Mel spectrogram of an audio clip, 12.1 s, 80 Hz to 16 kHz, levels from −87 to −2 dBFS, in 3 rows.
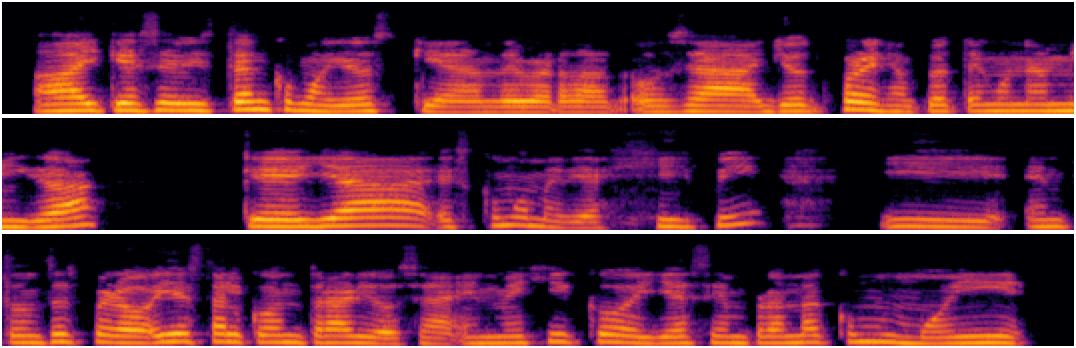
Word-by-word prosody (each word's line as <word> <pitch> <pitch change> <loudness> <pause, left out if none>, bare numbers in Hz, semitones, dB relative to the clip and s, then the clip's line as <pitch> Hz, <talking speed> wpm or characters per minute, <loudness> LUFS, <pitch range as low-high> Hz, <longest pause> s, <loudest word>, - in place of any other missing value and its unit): Ay, 215 +2 +5
que 225 +1 +5
se 225 +2 +3
vistan 220 +3 +4
como 220 -5 0
ellos 200 +2 -1
quieran, 170 -2 -3
de 170 0 +3
verdad. 170 -1 -1
O 180 - -2
sea, 185 -1 +2
yo, 195 +1 -1
por 250 -2 +4
ejemplo, 200 -2 -1
tengo 200 +2 -3
una 205 0 -1
amiga 210 +5 +2 0.5
que 220 -1 +5
ella 240 +2 +4
es 205 0 -10
como 255 0 -5
media 180 -5 -6
hippie, 220 - -7 0.4
y 215 -3 -5
entonces 215 +2 -2
pero 210 -4 +3
ella 240 +3 +4
está 245 +1 -1
al 235 - +1
contrario, 210 -4 0
o 180 - -1
sea, 180 -1 -6
en 195 +1 -5
México 220 +3 -2
ella 200 -1 -2
siempre 205 -1 -4
anda 215 +1 -2
como 240 +1 -3
muy 200 0 -1
210 Hz, 195 wpm, -22 LUFS, 195-225 Hz, 0.5 s, Ay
